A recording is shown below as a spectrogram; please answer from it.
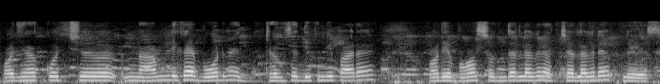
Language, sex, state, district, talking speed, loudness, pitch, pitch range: Hindi, female, Chhattisgarh, Raipur, 255 wpm, -15 LUFS, 180 Hz, 170-185 Hz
